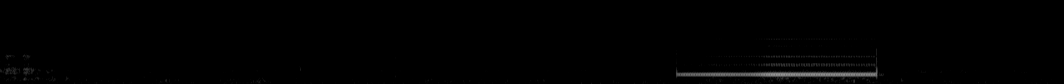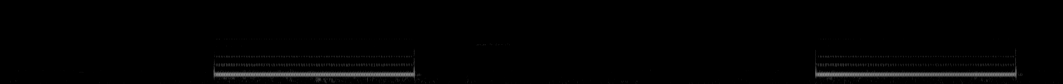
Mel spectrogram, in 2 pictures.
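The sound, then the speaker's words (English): A telephone ringback tone sounds while a call is placed. Three steady beeps of about two seconds each are spaced by long silent gaps over a faint hum. “Call Josh, Idaho. Calling Josh, Idaho.”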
